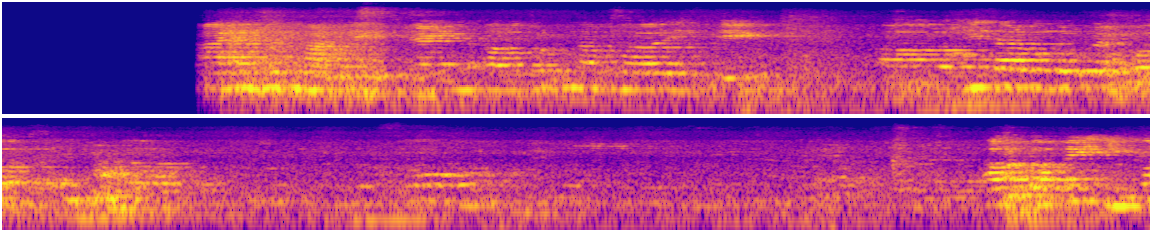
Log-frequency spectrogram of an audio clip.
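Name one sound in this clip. A young woman speaks calmly in a room with a slight echo.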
